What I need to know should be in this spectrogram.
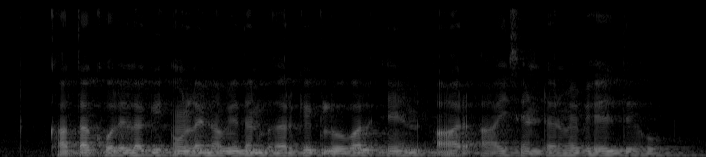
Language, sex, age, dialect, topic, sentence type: Magahi, male, 25-30, Southern, banking, statement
